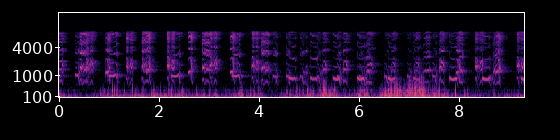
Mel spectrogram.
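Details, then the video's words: Buff-necked ibis, probably a pair, duetting with fast, clanging, nasal honks tumbling over each other almost without pause, with some low rumbling noise underneath. "Canto da ave Maçarico (Tapicuru)"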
